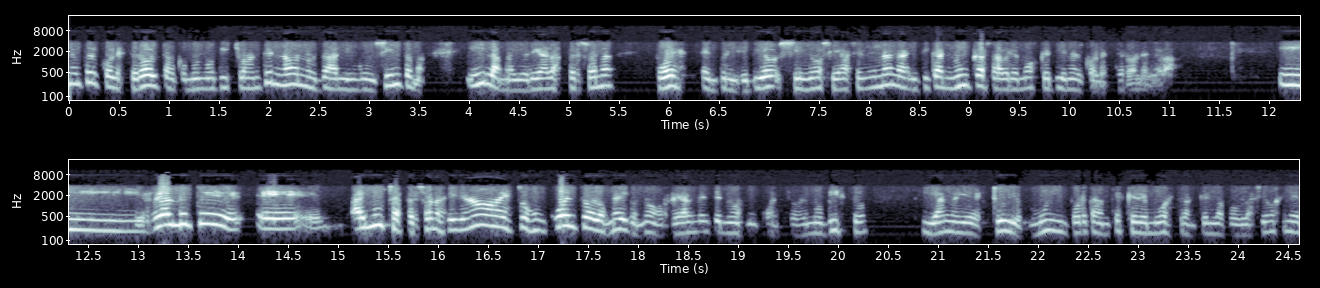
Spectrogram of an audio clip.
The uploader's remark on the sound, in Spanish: Cuenta con la importante participación de los oyentes que llaman por teléfono para denunciar casos significativos o para alertarnos de noticias que suceden al instante. También se suelen recibir algunas llamadas de canarios u otras personas residentes en la geografía peninsular y en distintos países extranjeros que nos escuchan a través de Internet.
